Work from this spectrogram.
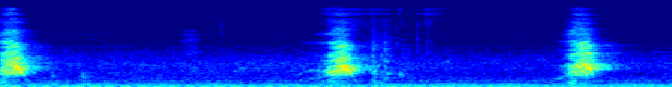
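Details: Maltese barking out of jealousy toward a squirrel, three loud clipped barks roughly every two seconds, each a short bright burst, against a quiet low background hum.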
